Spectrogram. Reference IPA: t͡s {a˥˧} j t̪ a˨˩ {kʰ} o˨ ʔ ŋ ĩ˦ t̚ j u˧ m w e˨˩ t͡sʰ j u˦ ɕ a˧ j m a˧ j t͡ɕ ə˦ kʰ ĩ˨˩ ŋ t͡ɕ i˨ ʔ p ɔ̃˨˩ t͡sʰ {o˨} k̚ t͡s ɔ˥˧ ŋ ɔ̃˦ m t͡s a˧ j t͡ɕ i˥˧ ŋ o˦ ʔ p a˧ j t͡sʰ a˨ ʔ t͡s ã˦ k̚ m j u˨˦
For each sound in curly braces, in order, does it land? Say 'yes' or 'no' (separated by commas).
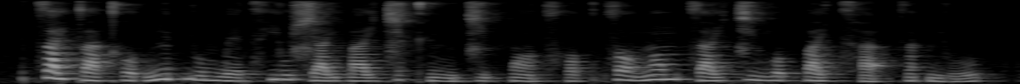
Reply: yes, yes, no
